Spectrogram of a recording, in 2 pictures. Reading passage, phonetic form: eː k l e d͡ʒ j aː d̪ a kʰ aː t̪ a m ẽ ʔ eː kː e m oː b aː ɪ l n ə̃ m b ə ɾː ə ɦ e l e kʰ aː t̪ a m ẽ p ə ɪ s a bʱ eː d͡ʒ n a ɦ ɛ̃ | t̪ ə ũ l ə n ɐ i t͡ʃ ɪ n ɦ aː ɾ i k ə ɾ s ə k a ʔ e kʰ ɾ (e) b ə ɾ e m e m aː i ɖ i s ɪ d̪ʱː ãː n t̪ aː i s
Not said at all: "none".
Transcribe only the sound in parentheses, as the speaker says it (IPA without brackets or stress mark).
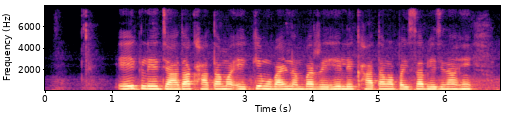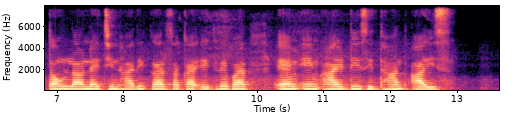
e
